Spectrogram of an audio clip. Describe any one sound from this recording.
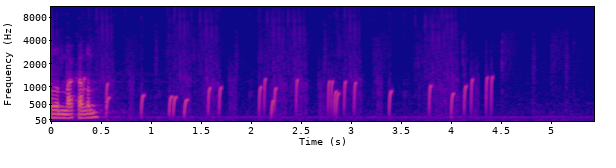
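Soft popping game sounds play as crops are picked.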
